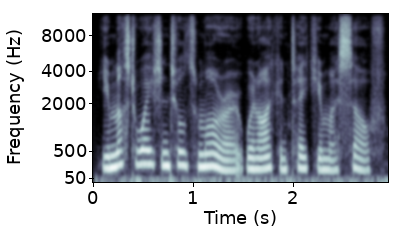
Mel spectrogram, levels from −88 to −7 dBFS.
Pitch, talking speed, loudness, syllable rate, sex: 205 Hz, 245 wpm, -19 LUFS, 5.3 syllables/s, female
